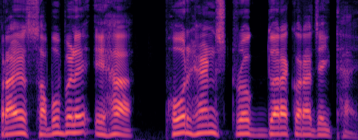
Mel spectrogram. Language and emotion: Odia, neutral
